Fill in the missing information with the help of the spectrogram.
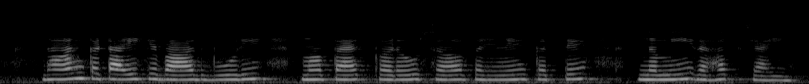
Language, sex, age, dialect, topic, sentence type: Maithili, female, 18-24, Southern/Standard, agriculture, question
